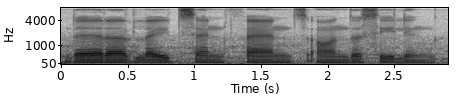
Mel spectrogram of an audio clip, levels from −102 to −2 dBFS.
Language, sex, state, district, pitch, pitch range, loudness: English, male, Karnataka, Bangalore, 110 Hz, 105-115 Hz, -14 LUFS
